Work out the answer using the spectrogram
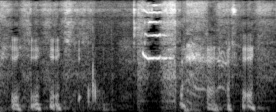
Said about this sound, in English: Stop for a second. Listen how cute this little baby kitten is. Right?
